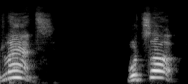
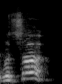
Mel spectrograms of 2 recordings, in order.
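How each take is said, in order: First: Loud, high, urgent hail; calling out. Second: High but unforced answer; casual reply. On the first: Storyteller hails friend at school, loud urgent call. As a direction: hail a friend and demand answers. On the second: Imitating friend answering at school, casual reply. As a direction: toss the greeting back, no urgency. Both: Retold or imitated.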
